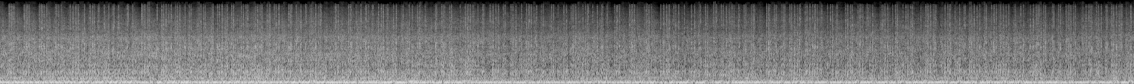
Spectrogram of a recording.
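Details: Procharged Hemi Pro Mod race car first fire-up: loud, deep, steady lumpy supercharged V8 idle with no misses or knocks; running strong, normal.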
